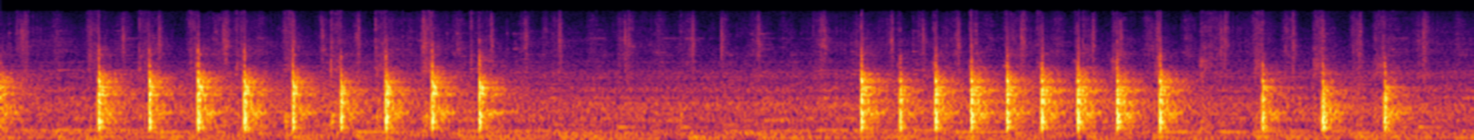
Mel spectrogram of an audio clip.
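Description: Chef's knife slicing red onion on a thick wooden cutting board: quick, even knocks of the blade against the board, about five a second. The knocks come in two runs with a pause of about two seconds in the middle.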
